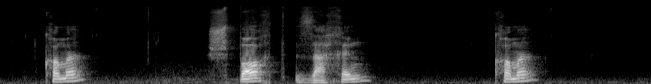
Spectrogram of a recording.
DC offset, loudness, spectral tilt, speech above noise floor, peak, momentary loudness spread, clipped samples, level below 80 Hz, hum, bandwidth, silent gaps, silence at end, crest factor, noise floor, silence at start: under 0.1%; -17 LUFS; -7 dB/octave; 40 dB; 0 dBFS; 25 LU; under 0.1%; -50 dBFS; none; 15.5 kHz; none; 1.15 s; 20 dB; -55 dBFS; 0.45 s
